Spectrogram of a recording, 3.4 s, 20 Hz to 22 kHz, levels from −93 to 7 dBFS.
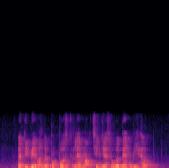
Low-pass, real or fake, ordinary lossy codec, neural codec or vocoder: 7.2 kHz; real; none; none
